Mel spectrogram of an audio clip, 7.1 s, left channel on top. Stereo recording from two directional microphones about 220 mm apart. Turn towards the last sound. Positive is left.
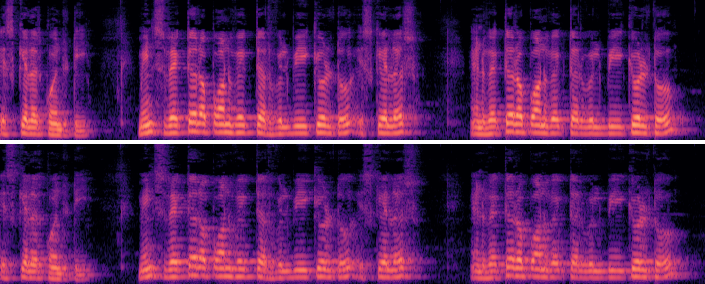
turn(degrees=30)  # may be behind; listen again after turning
